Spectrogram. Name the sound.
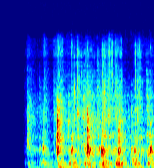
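front door being opened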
